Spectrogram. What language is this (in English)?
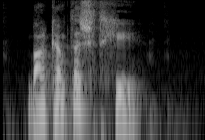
Kabyle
